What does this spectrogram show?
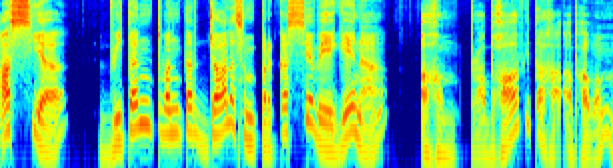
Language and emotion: Sanskrit, surprised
